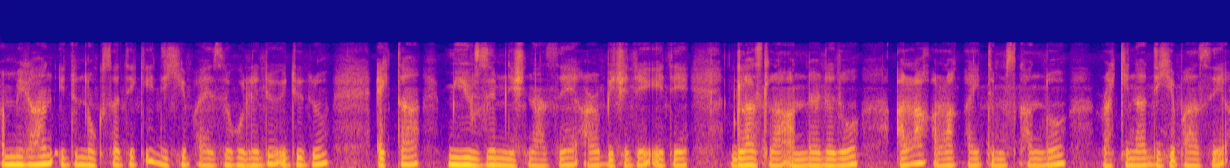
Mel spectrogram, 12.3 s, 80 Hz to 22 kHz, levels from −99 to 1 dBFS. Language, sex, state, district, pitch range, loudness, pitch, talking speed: Nagamese, female, Nagaland, Dimapur, 150-175 Hz, -17 LUFS, 160 Hz, 155 wpm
